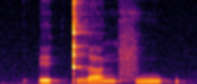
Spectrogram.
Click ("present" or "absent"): absent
